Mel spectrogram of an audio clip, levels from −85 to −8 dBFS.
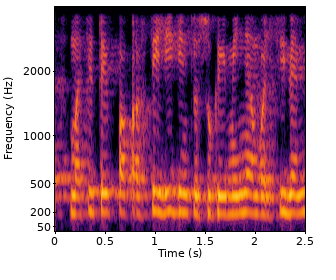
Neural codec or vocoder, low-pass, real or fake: vocoder, 44.1 kHz, 128 mel bands every 512 samples, BigVGAN v2; 3.6 kHz; fake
